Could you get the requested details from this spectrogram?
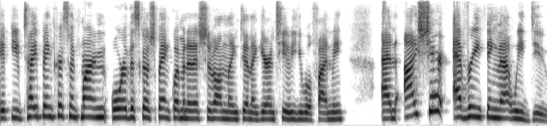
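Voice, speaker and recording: In a dry, close sound with no echo and a quiet background, a woman speaks very fast in a medium pitch with ordinary pitch variation. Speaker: bank small business program leader. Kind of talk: interview. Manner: loud.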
